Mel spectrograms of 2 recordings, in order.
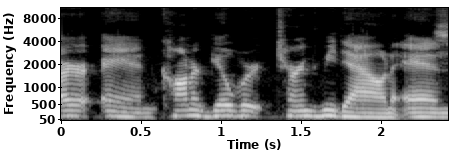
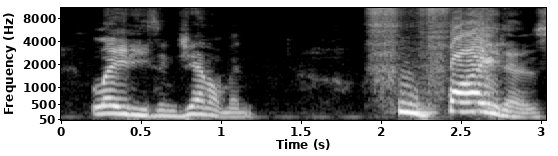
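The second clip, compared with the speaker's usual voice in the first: put-on halting announcer voice, higher and louder; 5 semitones higher, 6 dB louder than usual. Retelling how Christopher Walken announced a band: Christopher Walken voice. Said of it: "you know how Christopher Walken talks".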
